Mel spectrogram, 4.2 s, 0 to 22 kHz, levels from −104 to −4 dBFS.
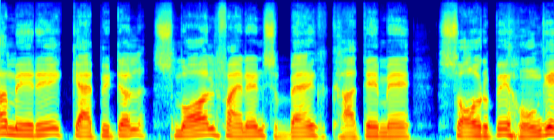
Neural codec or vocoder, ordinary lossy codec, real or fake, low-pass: vocoder, 44.1 kHz, 128 mel bands, Pupu-Vocoder; none; fake; 19.8 kHz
